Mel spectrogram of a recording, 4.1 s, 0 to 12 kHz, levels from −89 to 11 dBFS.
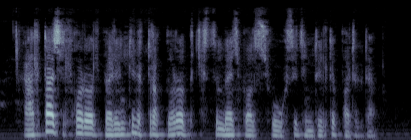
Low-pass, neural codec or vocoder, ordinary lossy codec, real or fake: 9.9 kHz; none; Opus, 64 kbps; real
